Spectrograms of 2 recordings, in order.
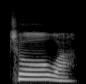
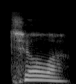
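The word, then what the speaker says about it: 좋아: T na po siya so hindi po siya chot tapos a chot a magiging chowa or chowa h po siya talagang J po ha dz or TS kaya magiging jowa jowa hindi siya jowa hindi siya parang ano ano yun tens na sound na Letter J jowa ganon jowa lang po siya Okay again kung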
